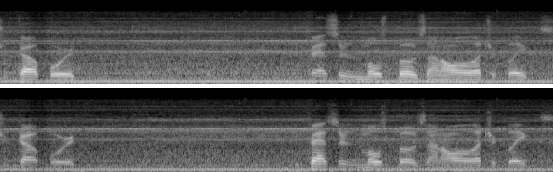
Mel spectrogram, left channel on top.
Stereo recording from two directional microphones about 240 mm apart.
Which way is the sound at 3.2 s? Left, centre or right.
Centre.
